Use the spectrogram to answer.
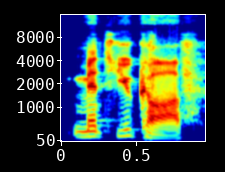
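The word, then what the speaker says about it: Mintyukov: Their forwards, guys like Zegras, guys like Terry, and even guys like Mityukov.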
